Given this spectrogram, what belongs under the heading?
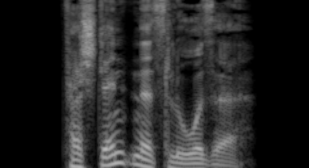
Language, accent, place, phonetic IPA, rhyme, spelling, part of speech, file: German, Germany, Berlin, [fɛɐ̯ˈʃtɛntnɪsˌloːzə], -ɛntnɪsloːzə, verständnislose, adjective, De-verständnislose.ogg
- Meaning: inflection of verständnislos: 1. strong/mixed nominative/accusative feminine singular 2. strong nominative/accusative plural 3. weak nominative all-gender singular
